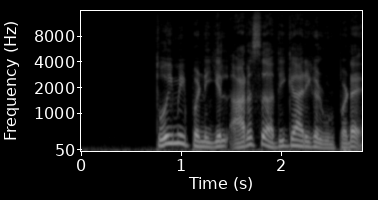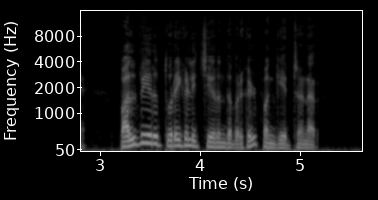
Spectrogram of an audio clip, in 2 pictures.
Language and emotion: Tamil, neutral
